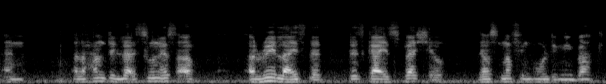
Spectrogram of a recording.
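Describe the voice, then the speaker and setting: A man's voice: mid-range voice, fairly quick. Muffled, noisy recording of a man from Denmark. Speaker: interview guest. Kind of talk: earnest religious conversation. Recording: muffled lo-fi audio, clear background noise.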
